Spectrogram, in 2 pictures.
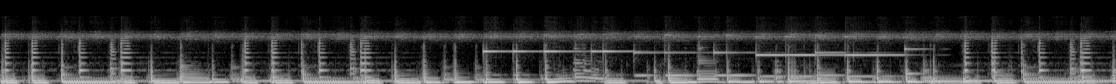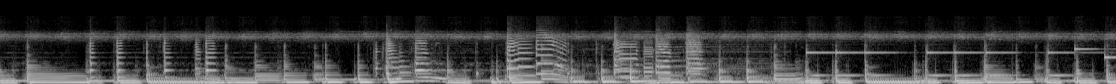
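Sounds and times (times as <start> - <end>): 
low Christmas jingle music: 0.0 - 22.3.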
